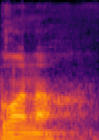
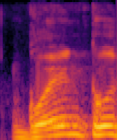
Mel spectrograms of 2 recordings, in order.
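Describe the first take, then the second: First: The two words are merged into one short word. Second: The two words are said fully and separately. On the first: This is the informal spoken form. "बोलने में और पढ़ने में गोना कर देते हैं" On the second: This is the form used in writing. "लिखने में गोइंग टू ही होता है"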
